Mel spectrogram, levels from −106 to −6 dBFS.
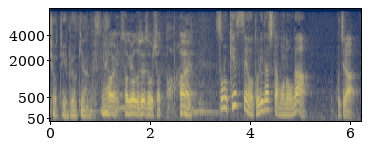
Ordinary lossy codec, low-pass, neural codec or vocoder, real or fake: MP3, 64 kbps; 7.2 kHz; codec, 16 kHz, 16 kbps, FunCodec, trained on Chinese and English, 50 frames a second; fake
